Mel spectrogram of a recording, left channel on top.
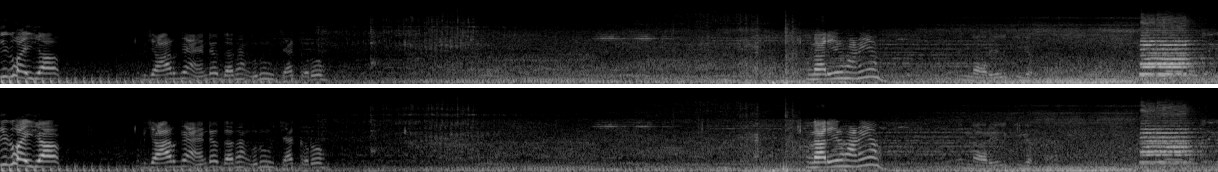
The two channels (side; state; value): both; normal; correlation 0.54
